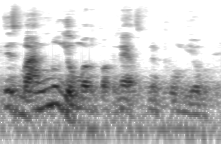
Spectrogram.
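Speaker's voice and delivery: low, frustrated grumble; understated exasperation. Retold or imitated. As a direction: grumble to yourself as you get pulled over. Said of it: "'cause I'm frustrated".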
